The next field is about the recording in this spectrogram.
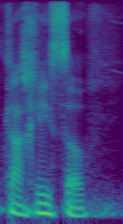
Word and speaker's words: Kagiso: And how do you pronounce his first name? Because you're the only person who says it like this. – Kagiso. That's how you say it, yep.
